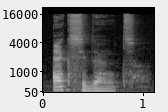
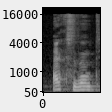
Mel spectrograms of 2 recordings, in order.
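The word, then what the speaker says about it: accident: طيب لو حرفين سي ورا بعض، طيب حرف السي ده جه بعدي اي اي واي، لا، يبقى تنطق ك. طب والتاني ده جه بعدي اي، يبقى التاني تنطق س، يبقى اكسيدنت، اكسيدنت يعني حادثة.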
